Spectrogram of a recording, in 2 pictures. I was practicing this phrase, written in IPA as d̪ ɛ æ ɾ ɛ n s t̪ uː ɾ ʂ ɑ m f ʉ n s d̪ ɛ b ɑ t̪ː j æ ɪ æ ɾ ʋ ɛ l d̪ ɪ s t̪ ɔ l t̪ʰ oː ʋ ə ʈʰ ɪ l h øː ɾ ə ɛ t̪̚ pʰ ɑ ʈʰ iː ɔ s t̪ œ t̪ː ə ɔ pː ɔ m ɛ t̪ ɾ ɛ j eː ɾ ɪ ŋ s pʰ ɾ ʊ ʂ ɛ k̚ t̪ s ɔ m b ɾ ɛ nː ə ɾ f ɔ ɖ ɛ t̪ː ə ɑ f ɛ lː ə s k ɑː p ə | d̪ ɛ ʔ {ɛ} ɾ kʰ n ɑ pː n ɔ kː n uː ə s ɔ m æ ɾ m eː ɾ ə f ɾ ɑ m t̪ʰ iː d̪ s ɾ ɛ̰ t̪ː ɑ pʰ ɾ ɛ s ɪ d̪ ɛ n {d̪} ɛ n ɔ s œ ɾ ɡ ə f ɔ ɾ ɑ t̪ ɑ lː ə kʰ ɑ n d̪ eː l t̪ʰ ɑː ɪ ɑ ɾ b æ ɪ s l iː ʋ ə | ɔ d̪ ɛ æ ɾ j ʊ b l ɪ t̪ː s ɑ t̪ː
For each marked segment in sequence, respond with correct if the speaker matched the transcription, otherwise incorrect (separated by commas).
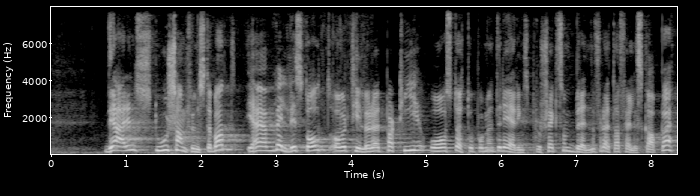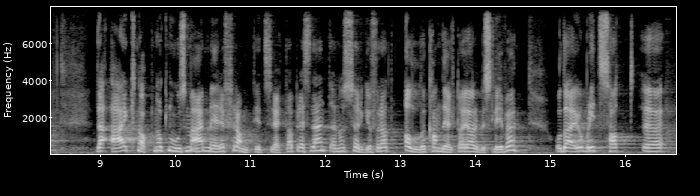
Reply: incorrect, incorrect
